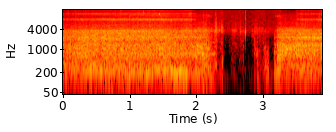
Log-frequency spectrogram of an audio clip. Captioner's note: lathe whirring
